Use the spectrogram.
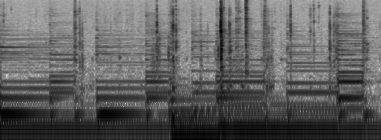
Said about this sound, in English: She sits on the edge of her bed and takes a box out of her nightstand. A key hangs on a chain around her neck. She takes it off and inserts it into a keyhole on the box.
